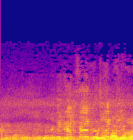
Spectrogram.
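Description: Only speech: people talking over one another, with no other distinct sound.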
